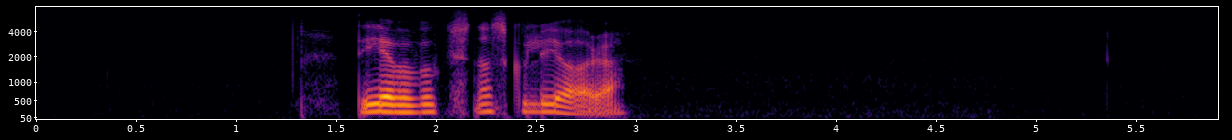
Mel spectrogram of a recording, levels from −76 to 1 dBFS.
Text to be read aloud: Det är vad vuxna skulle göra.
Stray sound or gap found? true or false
false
